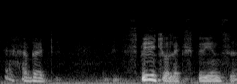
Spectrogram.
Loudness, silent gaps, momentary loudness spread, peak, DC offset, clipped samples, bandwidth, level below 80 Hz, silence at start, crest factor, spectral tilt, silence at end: -23 LUFS; none; 23 LU; -6 dBFS; under 0.1%; under 0.1%; 8.8 kHz; -40 dBFS; 0.05 s; 18 dB; -9.5 dB/octave; 0 s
